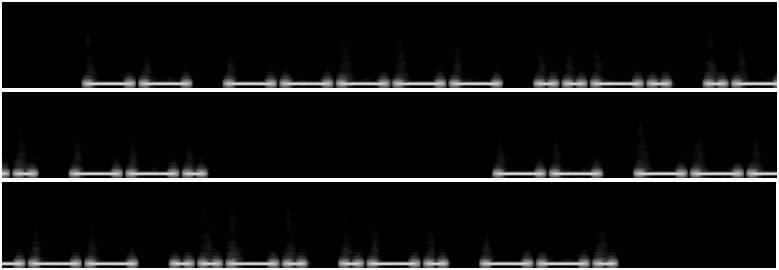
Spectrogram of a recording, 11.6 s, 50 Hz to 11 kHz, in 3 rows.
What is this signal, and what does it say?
Morse code, heard as a keyed tone, about 17 wpm, 700 Hz. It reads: M0FRG M0FRG
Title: DXCC-100 Call Signs - 5 Characters - Repeated 2x - 17wpm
